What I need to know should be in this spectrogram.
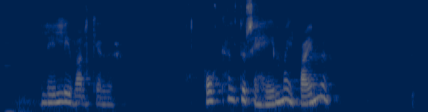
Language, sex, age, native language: Icelandic, female, 40-49, Icelandic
